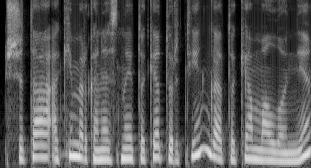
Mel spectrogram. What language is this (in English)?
Lithuanian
